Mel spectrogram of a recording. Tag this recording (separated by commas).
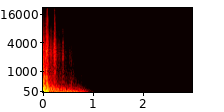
gunfire, Explosion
